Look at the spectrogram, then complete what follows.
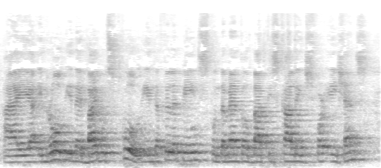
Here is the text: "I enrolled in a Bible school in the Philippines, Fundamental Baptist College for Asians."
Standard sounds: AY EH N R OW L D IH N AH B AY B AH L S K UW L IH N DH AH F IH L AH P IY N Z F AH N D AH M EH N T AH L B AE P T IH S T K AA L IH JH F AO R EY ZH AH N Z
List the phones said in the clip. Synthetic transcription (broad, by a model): AY EH N R OW L D IH N AH B AY B AH L S K UW L IH N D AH F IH L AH P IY N S F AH N D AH M EH N T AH L B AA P T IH S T K AA L IH JH F AO R EY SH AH N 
